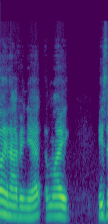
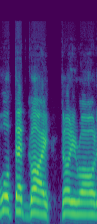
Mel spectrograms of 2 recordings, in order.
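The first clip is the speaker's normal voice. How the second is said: put-on whiny New York accent; 3 semitones higher than usual. Imitating a rival calling for help: imitating a whiny new york accent. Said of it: "in his fucking shitty, fucking whiny New York accent".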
